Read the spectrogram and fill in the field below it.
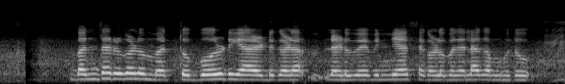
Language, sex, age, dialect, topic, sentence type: Kannada, female, 25-30, Coastal/Dakshin, agriculture, statement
